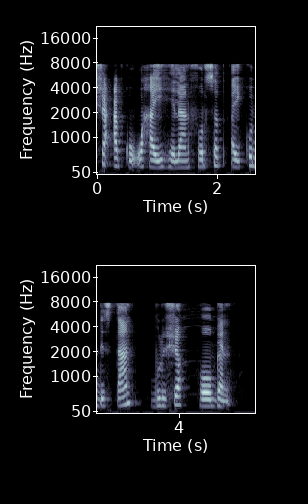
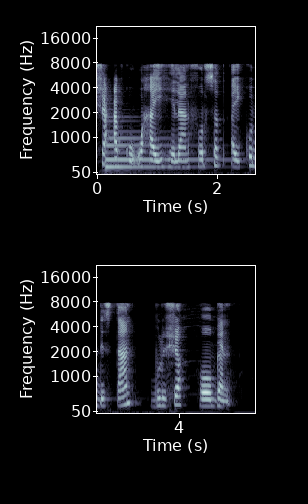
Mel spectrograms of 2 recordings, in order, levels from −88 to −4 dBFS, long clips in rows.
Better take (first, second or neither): first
